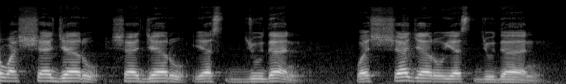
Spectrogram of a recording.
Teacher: Jimnya dibaca ya dengan keluar dari tengah lidah, bukan dari ujung lidah.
